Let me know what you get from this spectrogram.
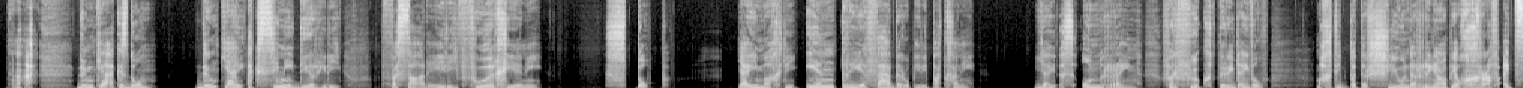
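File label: Afrikaans, female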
